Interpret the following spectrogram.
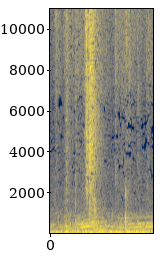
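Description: Pigeon cooing: a low coo that wavers up and down in pitch, with a brief scuff a little under a second in.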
